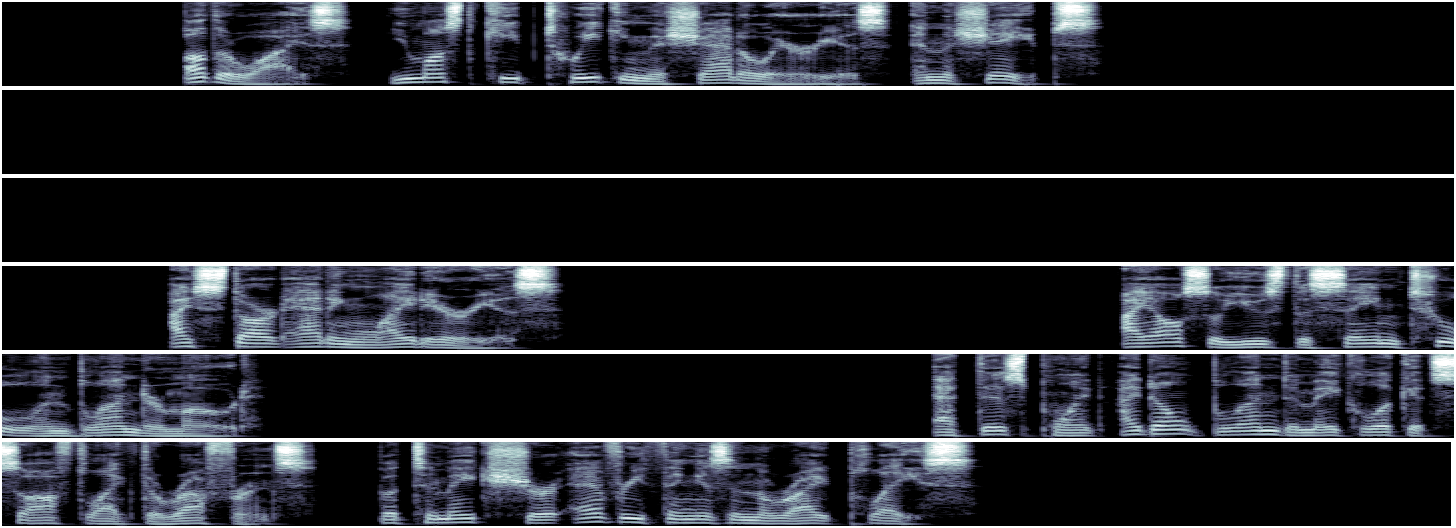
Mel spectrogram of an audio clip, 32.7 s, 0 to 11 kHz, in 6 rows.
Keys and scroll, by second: 5.1 space, 8.4 space, 14.5 space, 22.5 5.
